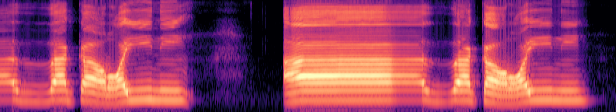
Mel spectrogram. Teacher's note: را کو پور پڑھیں گے کیونکہ را پر زبر ہیں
